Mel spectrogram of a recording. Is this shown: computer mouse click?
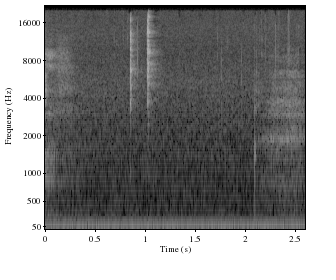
yes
